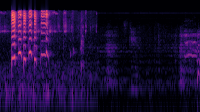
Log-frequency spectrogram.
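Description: A rapid run of about eight loud, high squeaks packed into under a second, each rising and falling in pitch. A brief voice follows near the end.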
